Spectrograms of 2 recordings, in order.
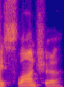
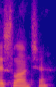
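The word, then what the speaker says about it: sláinte: um Irish descendants like people say slancha which is slancha yeah yeah just one thing it's one word it's so funny because it's I only ever hear Irish Americans say salanta really yeah it's like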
